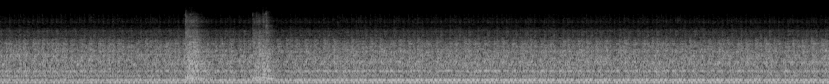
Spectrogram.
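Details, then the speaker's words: Briggs & Stratton 18 hp opposed twin, after new air filter: steady idle with light, fairly even chatter about eighty taps a minute over the firing; top-end chatter, cause unknown. "Hey boys, we gotta take this back apart. I have a chatter and I don't know if it's what's going on."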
